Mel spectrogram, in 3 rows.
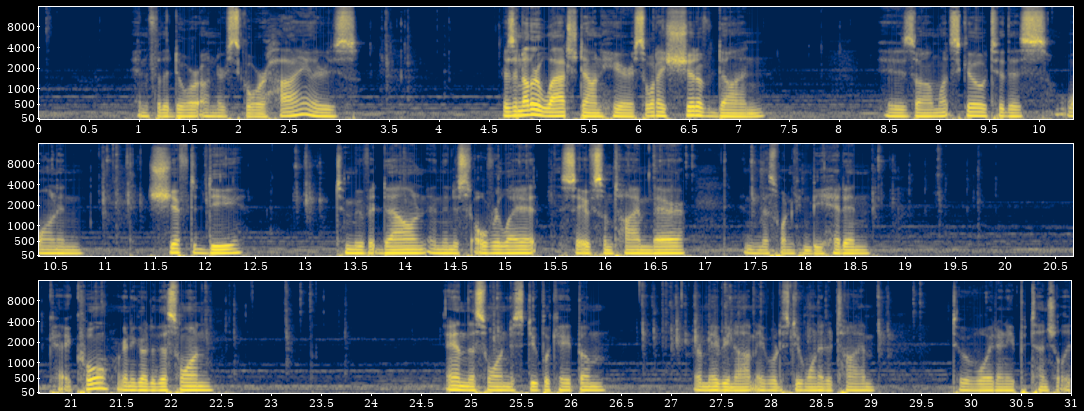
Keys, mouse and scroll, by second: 1.0 middle click, 1.5 middle click, 2.6 middle click, 3.5 shift+middle click, 4.6 middle click, 6.1 click, 6.5 middle click, 7.8 middle click, 9.2 click, 9.9-10.9 drag, 11.0 shift+d, 12.0 shift+middle click, 12.9 g, 16.6 alt+a, 17.4 h, 17.9 shift+middle click, 18.7 ctrl+s, 19.0 middle click, 19.4 shift+middle click, 19.9 middle click, 21.2 click, 22.0 middle click, 22.4 shift+middle click, 23.3 shift+click, 25.4 shift+d, 27.2 ctrl+z, 27.3 ctrl+z, 27.6 alt+a, 27.8 click, 28.2 shift+d, 29.0 m.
